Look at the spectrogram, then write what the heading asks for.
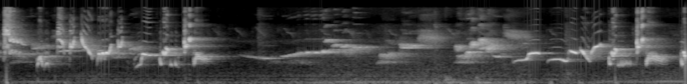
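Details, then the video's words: Captive White-rumped shama, raised by hand from a nestling, second season, described as multi-voiced and bold at cage contests. It pours out varied whistles, clicks and slurred phrases, pausing briefly midway before resuming rapid notes. "chòe lửa dáng sẻ, hót cực bền nết chuẩn đấu giàn"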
